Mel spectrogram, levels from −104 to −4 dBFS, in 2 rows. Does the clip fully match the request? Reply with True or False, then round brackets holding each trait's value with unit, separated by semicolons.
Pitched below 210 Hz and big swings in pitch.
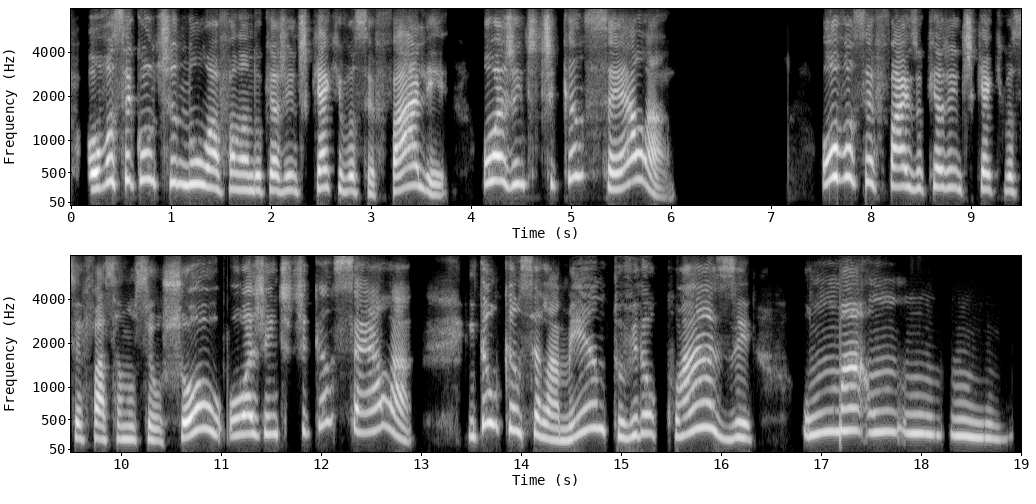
False (280 Hz; 6.3 semitones)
